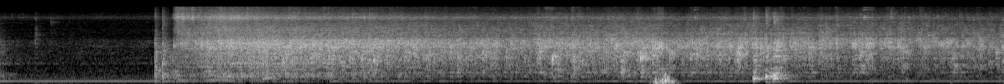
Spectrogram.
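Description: Hot cooking oil in an aluminium pot sizzling loudly as green chillies are dropped into it with whole spices; the sizzle starts suddenly about a second and a half in and carries on steadily. A dull knock sounds near the middle.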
